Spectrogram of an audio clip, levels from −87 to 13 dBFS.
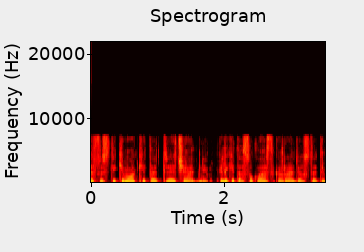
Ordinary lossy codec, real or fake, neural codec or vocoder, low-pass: MP3, 96 kbps; fake; codec, 16 kHz, 4.8 kbps, FACodec; 7.2 kHz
